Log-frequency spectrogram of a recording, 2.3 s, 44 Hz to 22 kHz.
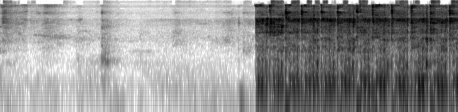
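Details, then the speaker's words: Size-160 brush cutter small two-stroke engine after repair: starts into a steady, high-revving buzz with no rattles, strange noise gone after parts that had been installed backwards, against their direction arrows, were refitted correctly. "rapaziada acabei de terminar de arrumar ela é isso daí mano tava feio velho tava em virada as pecinhas tava virada ao contrário coloquei certinho aqui agora Zerou Zerou"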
